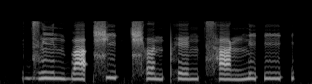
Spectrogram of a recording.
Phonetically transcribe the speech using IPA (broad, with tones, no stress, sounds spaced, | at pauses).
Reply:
d͡z ĩ˨˩ n b a˨ ʔ ɕ i˦ ʔ t͡ɕʰ ə˨˩ n pʰ e˨˩ ŋ t͡sʰ a˨˩ ŋ n̪ i˦ ʔ i˦ ʔ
